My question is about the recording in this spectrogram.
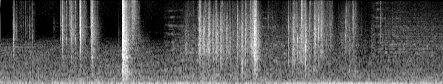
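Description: Manual portable typewriter clacking in irregular clusters of sharp strikes, with one louder clack about two and a half seconds in, over a steady low hum.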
